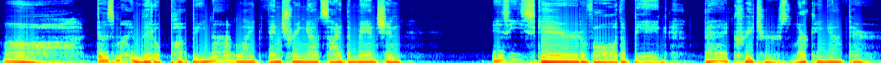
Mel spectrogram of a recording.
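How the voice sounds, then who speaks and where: A woman playing an aristocratic, possessive vampire mistress in a teasing, quietly menacing, breathy, intimate ASMR roleplay, often dropping to a whisper. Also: rumbling low, lively intonation, no room sound, recorded from a distance, full character voice. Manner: slow, languid, condescendingly affectionate. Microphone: close microphone, dry.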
